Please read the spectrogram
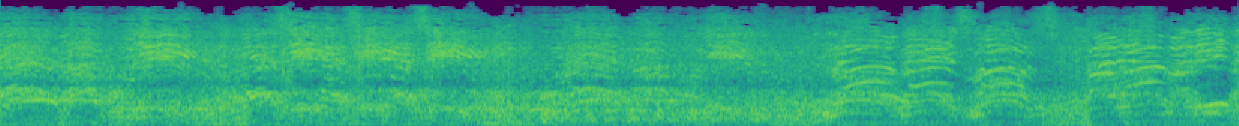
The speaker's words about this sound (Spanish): Los manifestantes se han solidarizado con gritos de «Queremos acoger», «Ninguna persona es ilegal» y «No más muertes en el Mediterráneo».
